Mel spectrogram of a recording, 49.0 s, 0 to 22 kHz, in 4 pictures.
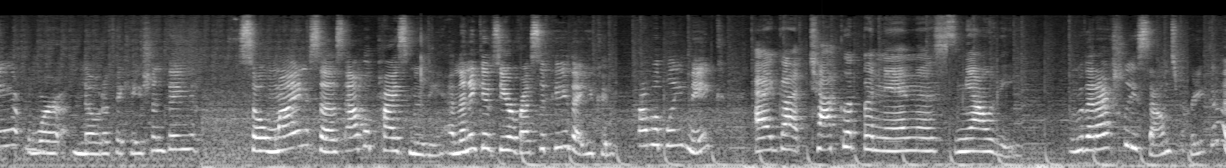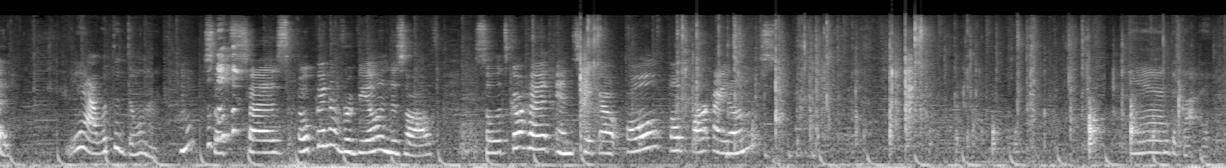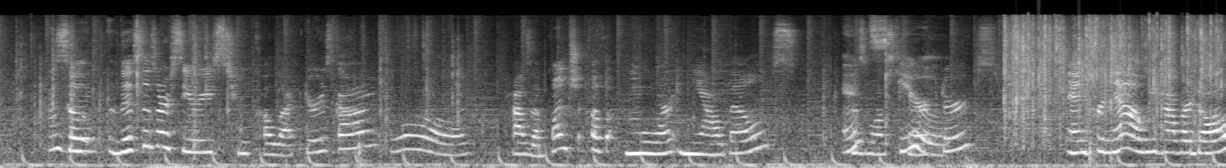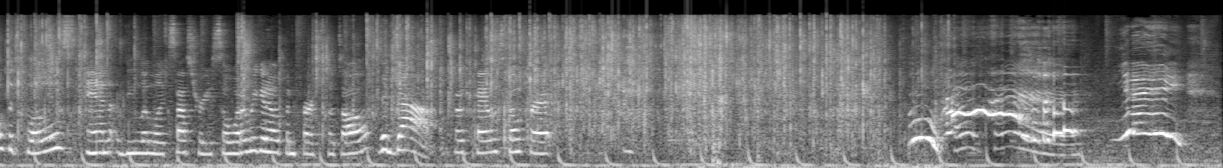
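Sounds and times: background music: 0:00.0 - 0:49.0
plastic wrappers crinkling: 0:18.0 - 0:27.0, 0:34.5 - 0:46.4.

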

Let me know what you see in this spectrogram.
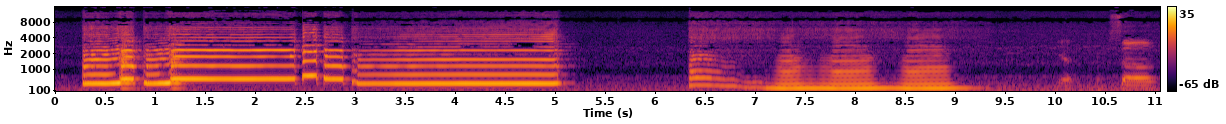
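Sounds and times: shofar blast: 0:00.2 - 0:05.2, 0:06.4 - 0:09.3.

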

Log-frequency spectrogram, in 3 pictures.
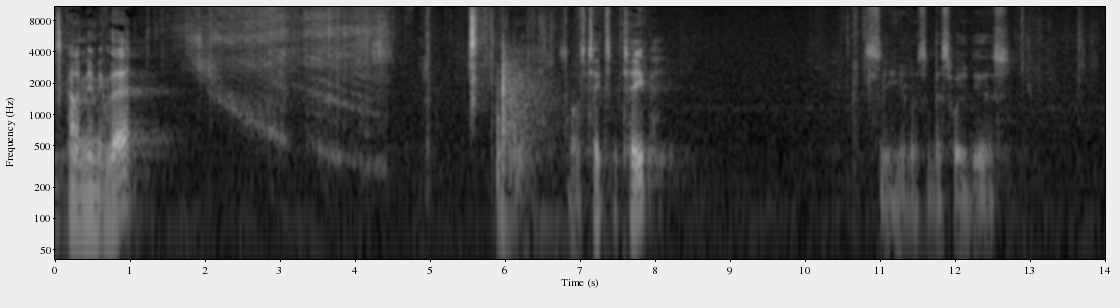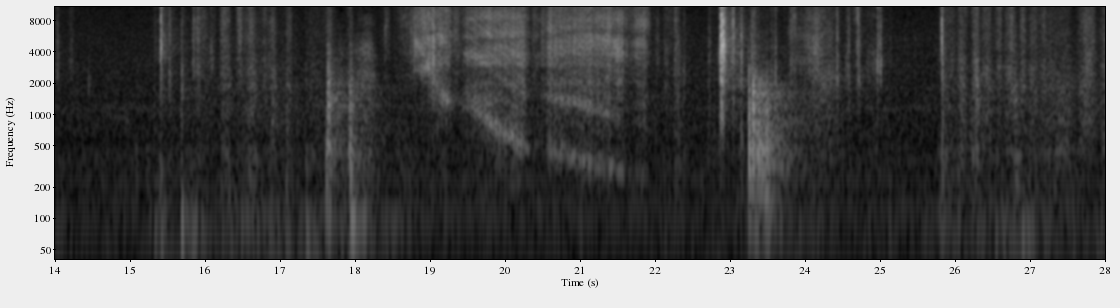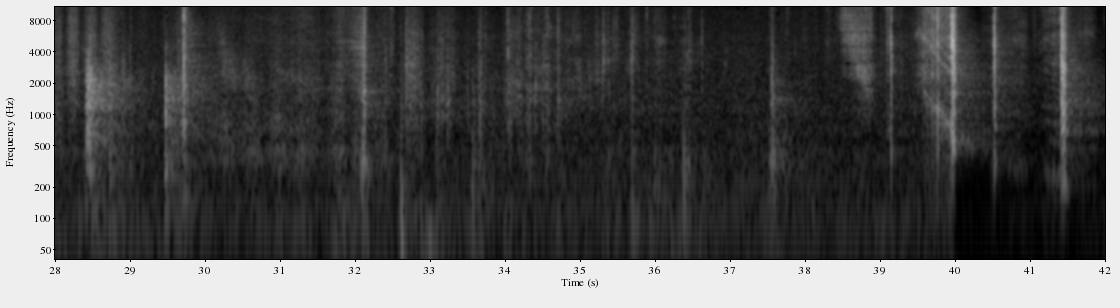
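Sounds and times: tape crackling and rubbing: 0:01.4 - 0:06.8, 0:18.6 - 0:25.2, 0:30.2 - 0:37.0, 0:38.4 - 0:41.8.

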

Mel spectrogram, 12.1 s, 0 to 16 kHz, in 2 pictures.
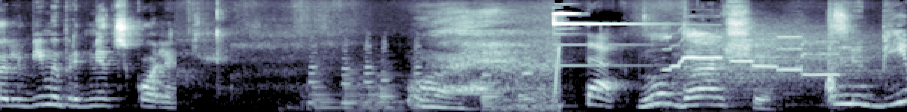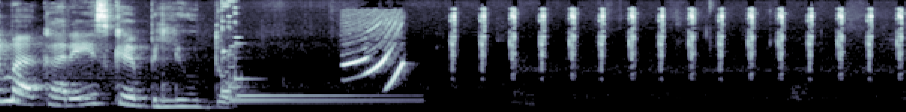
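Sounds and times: held musical chord: 0:01.9 - 0:04.8
fast clock ticking effect: 0:09.0 - 0:12.0.

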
